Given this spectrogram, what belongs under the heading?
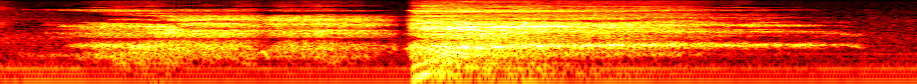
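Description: Heavy, drawn-out breathing from a performer after a wedding scene, with a long audible exhale, a brief pause, then a second deep breath that trails off slowly, close and clear.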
